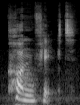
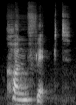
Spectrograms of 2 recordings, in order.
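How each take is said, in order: First: The stress is on the first syllable. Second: The stress is on the first syllable.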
